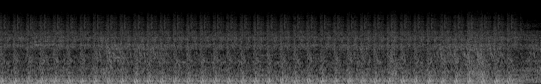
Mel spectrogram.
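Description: Rapid, continuous machine-gun fire in Twisted Metal 4 driving the Minion vehicle, steady relentless rattling bursts loud and close, running through almost the whole stretch.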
